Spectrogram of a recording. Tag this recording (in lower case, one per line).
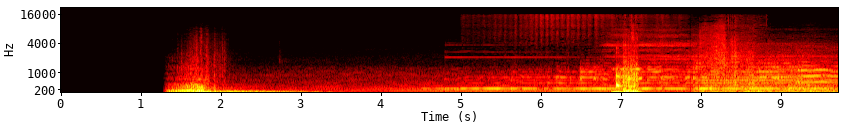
music
swoosh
